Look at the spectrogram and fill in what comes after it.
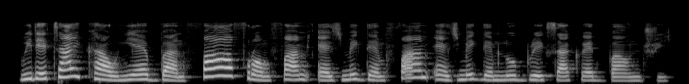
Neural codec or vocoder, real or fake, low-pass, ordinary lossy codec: none; real; 7.2 kHz; none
